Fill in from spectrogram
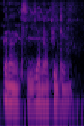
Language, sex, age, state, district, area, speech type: Bodo, male, 18-30, Assam, Udalguri, rural, spontaneous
